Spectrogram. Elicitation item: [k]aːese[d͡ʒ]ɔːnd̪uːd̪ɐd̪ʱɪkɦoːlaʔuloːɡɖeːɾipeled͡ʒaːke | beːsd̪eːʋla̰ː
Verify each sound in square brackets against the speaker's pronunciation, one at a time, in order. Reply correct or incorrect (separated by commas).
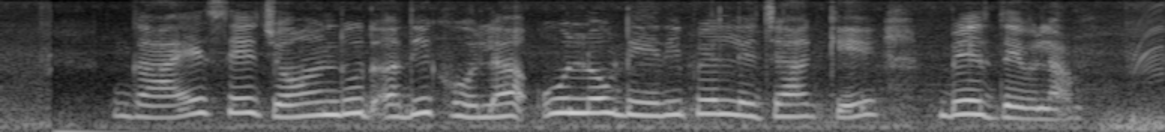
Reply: incorrect, correct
